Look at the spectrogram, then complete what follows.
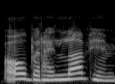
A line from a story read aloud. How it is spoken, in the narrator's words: she sobs pitifully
